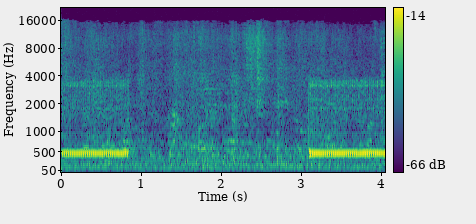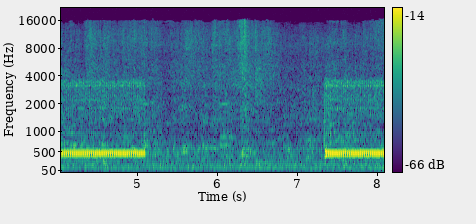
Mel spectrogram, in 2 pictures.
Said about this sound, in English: After six rings, Leah's voicemail message started.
